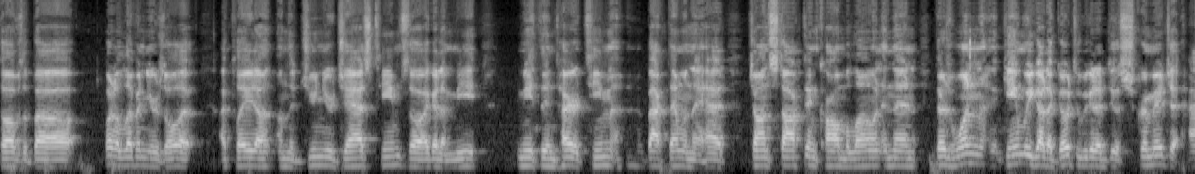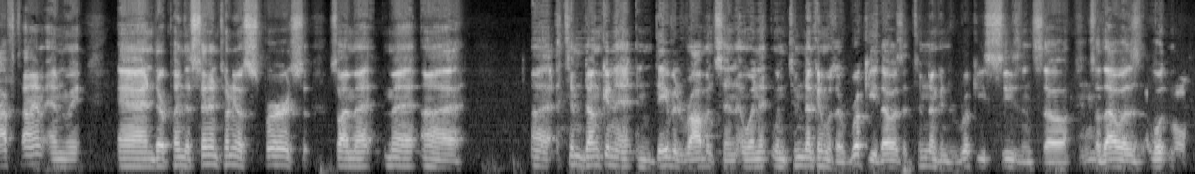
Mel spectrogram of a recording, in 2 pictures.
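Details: Stuttering present since birth in an adult male, more noticeable when talking fast.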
